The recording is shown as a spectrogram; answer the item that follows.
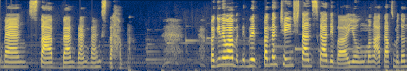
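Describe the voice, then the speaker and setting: A woman game streamer with a Filipino accent chats casually and explains as she plays. Her voice is high and bright, with crisp clarity, over faint music. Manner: chatty, explanatory, switches between two languages. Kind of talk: casual livestream game commentary.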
